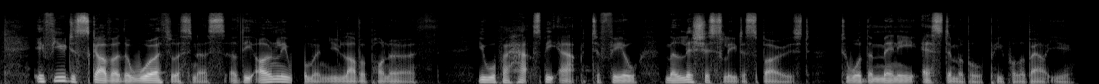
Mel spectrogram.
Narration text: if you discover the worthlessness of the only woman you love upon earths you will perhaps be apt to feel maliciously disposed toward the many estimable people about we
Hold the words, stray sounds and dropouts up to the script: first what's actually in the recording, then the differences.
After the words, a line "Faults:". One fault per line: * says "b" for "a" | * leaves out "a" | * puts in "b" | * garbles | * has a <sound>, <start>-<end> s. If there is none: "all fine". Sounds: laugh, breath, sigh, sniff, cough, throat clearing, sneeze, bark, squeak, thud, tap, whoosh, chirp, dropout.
if you discover the worthlessness of the only woman you love upon earth you will perhaps be apt to feel maliciously disposed toward the many estimable people about you
Faults:
* has a dropout, 2.9-3.0 s
* says "earth" for "earths"
* says "you" for "we"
